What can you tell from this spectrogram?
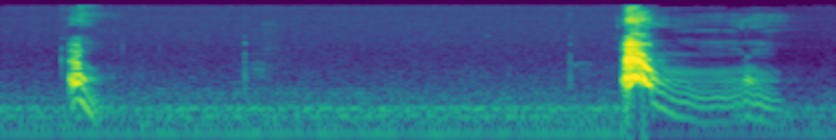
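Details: Pet dog under a bed barking: one short bark, a quiet pause with low background hum, then a louder bark trailing into a falling, wavering groan.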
